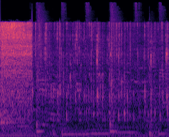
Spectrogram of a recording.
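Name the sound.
water pouring to wash a graphics card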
